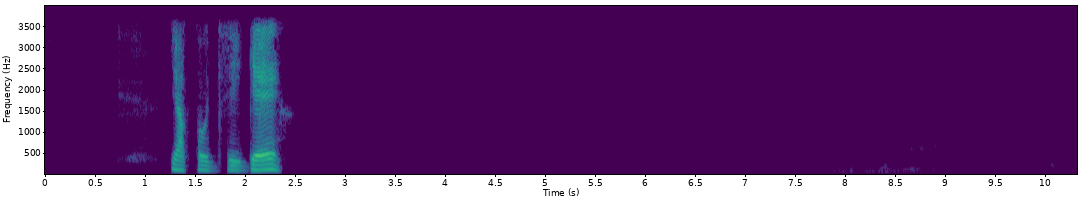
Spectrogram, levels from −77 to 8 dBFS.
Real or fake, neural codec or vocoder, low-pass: real; none; 3.6 kHz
